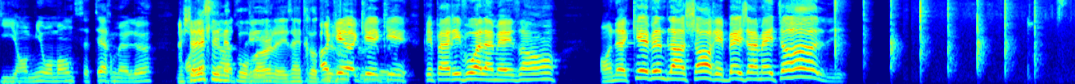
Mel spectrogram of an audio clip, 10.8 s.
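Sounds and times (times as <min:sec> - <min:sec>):
speech: 0:00.0 - 0:08.5
hands clapping: 0:08.3 - 0:10.7.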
